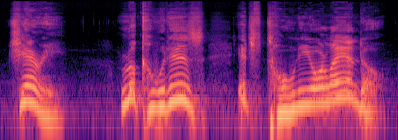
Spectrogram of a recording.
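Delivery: excited calling out. Retold or imitated. First Lady pointing out [name] to the President, excited. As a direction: call your husband over to see a star.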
